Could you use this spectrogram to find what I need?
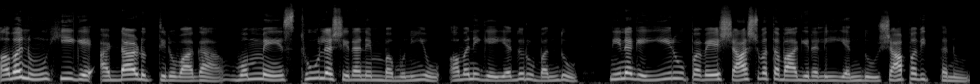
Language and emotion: Kannada, neutral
